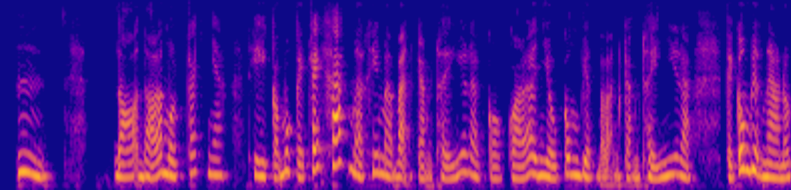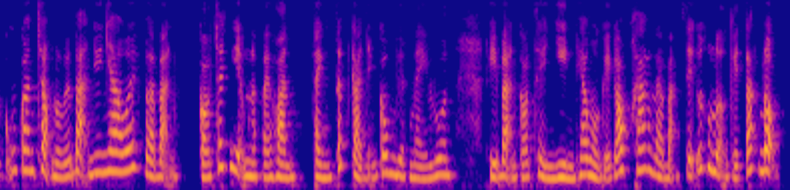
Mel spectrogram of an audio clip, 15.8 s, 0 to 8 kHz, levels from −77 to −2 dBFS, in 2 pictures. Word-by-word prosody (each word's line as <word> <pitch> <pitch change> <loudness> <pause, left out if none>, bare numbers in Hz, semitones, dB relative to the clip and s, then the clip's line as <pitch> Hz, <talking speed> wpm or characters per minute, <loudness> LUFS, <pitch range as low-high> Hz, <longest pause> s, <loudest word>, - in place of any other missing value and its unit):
Ừm, 270 -7 +2 0.7
đó, 220 0 +1
đó 230 - +2
là 275 - +2
một 245 -4 +4
cách 285 0 -9
nha. 245 -1 -2 0.2
Thì 230 -2 +1
có - - -3
một 275 +6 +2
cái 210 -10 -5
cách 330 - 0
khác 400 -1 +5
mà 260 -9 0
khi 285 +6 -5
mà 240 -5 0
bạn 220 +1 -2
cảm 190 -1 -5
thấy, 190 -3 -4
như 250 +8 -3
là, 245 -5 -4
có 190 -1 -6
quá 195 +1 -2
là 270 - +1
nhiều 230 -5 +2
công 250 +4 +1
việc, 230 -3 -1
mà - - -5
bạn 225 - -7
cảm 205 0 -5
thấy 205 -3 -2
như 240 +5 0
là 220 -6 -2 0.3
cái 205 - -2
công 330 0 +5
việc 325 -6 +4
nào 210 -2 +3
nó 195 +1 0
cũng 320 +1 -7
quan 320 -1 +2
trọng 275 - +2
đối 210 - +1
với 225 - 0
bạn 250 0 +2
như 285 - -1
nhau 300 0 +4
ấy 335 +4 +3
và 230 -3 +2
bạn 225 +1 -1 0.2
có 210 -1 +3
trách 370 - -2
nhiệm 280 -8 +1
là 225 -1 +2
phải 210 -1 -1
hoàn 210 -2 +3 0.2
thành 210 -2 +1
tất 375 - -4
cả 250 - +3
những 200 +3 -8
công 275 -1 +1
việc 235 -3 -2
này 190 -2 -2
luôn, 250 +5 0 0.4
thì 215 - +1
bạn 230 -3 +2
có 205 0 -2
thể 240 -6 0
nhìn 195 0 +2
theo 255 +4 +1
một 225 -4 +3
cái 180 0 -3
góc 325 - +4
khác 325 0 0
là 235 -5 0
bạn 195 +1 -4
sẽ 245 - 0
ước 350 +5 -3
lượng 285 -8 +1
cái 195 - -3
tác 320 +1 +1
động, 320 0 +5
235 Hz, 305 wpm, -24 LUFS, 210-285 Hz, 0.7 s, khác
